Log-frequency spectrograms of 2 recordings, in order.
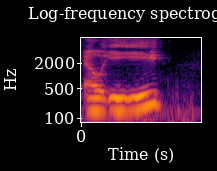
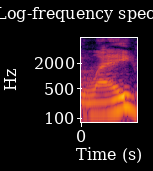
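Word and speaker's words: Leigh: not that it's uh that name l-e-i-g-h is pronounced lee like l-e-e sometimes it's like lay but it's lee leap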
